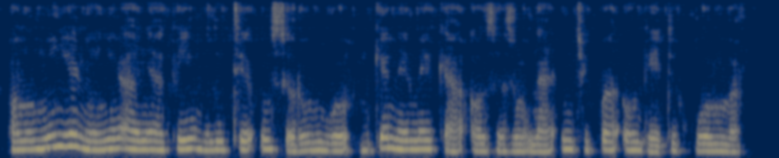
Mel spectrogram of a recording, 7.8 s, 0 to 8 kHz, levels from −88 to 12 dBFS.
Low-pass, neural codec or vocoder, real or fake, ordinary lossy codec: none; codec, 16 kHz, 4.8 kbps, FACodec; fake; none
